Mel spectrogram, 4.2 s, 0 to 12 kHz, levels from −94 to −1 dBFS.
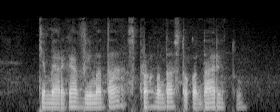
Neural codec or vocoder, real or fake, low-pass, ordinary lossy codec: none; real; 7.2 kHz; Opus, 64 kbps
